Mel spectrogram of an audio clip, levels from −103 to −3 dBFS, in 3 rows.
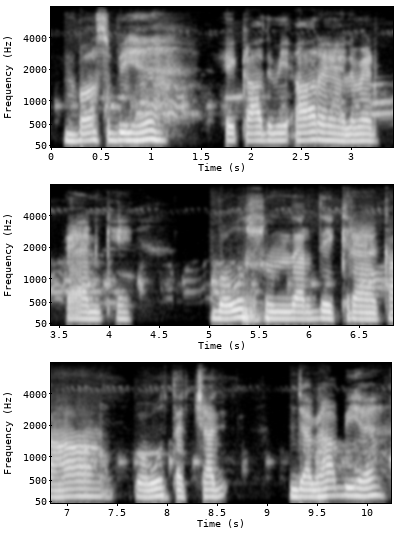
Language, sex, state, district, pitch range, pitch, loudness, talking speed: Hindi, male, Bihar, Jamui, 145-170 Hz, 150 Hz, -15 LUFS, 135 wpm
